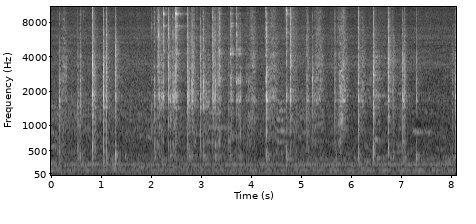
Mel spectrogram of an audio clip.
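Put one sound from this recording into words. A thick smoothie glugs as it pours into a cup.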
